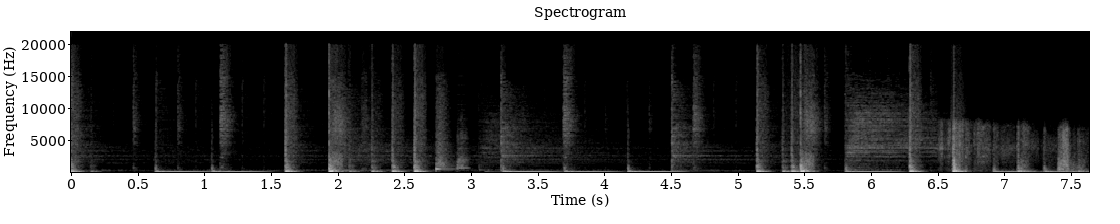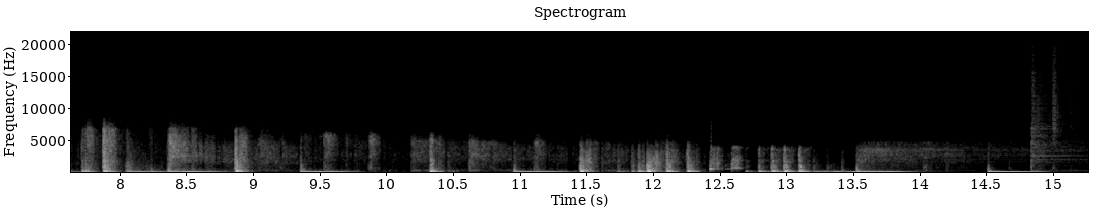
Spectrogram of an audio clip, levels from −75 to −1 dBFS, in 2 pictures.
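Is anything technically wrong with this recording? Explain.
Yes. From 6.55 s to the end, the music suffers a call bitrate drop: the encoder's rate falls from 48 to 6 kbps and its bandwidth narrows from 20 kHz to 4 kHz. The sound turns muffled and watery, and it stays that way without gaps rather than breaking up as packet loss would.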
